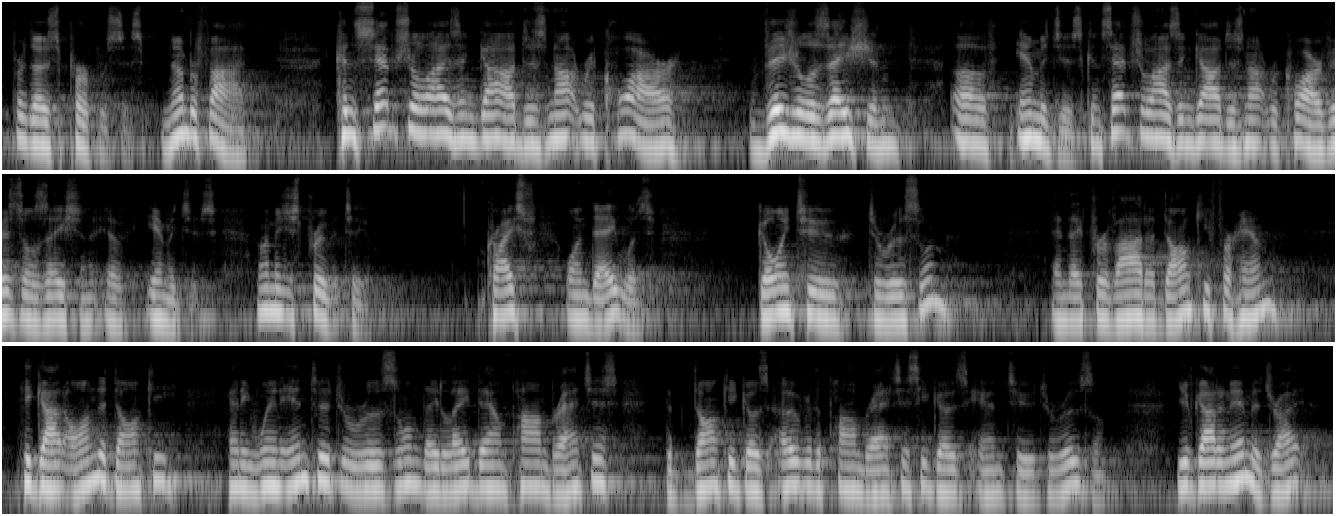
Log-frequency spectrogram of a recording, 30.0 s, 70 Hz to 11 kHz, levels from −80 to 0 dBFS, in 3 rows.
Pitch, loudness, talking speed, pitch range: 155 Hz, -26 LUFS, 145 wpm, 145-175 Hz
